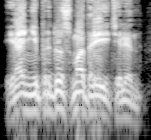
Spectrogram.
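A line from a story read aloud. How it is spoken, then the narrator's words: Grumbling. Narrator (Russian): проворчал Сиверсон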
